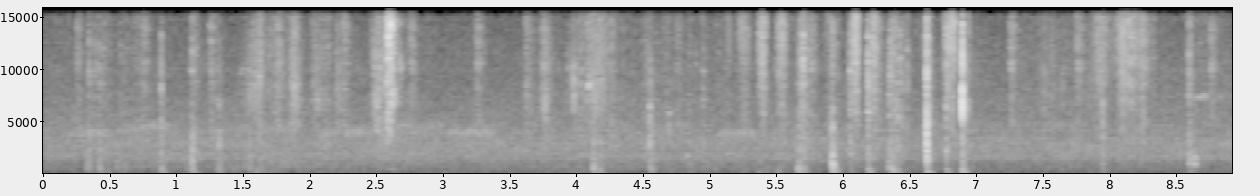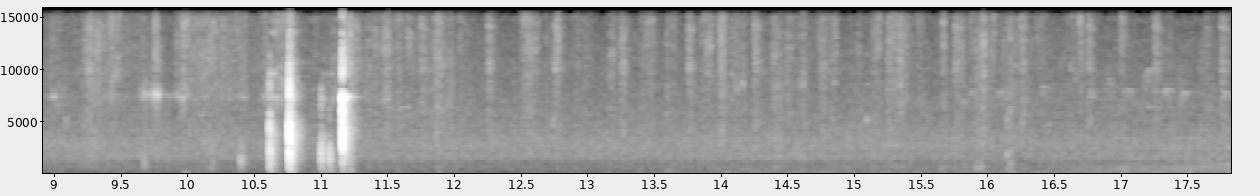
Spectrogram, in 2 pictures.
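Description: Light taps and clicks of hands working bread dough on a floured worktop, with a wooden rolling pin at hand. A quick run of four sharper clicks comes a little past halfway. Near the end a faint tone slowly rises.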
